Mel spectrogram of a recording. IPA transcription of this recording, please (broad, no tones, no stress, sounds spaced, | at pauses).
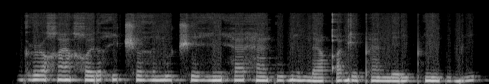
ɡʱ ə˞ χ æ̃ χ ʏ ɾ ə h i t͡ʃʰ ə ɦ ə n u t͡ʃʰ e ɦ ĩ h æ h æ̃ k u ɓ ĩ n æ qʼ ɨ ɡ e pʰ æ̃ n e ɾ i pʰ ĩ p u b i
